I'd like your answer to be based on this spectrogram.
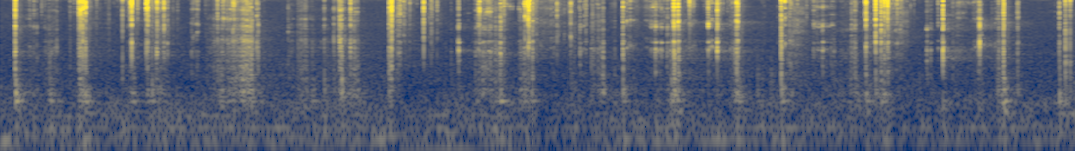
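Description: A steel scalpel blade scrapes the varnish on a varnished oil painting on canvas, lifting flakes. Irregular, bright, dry scratches and sharp little ticks come in short bursts over a quiet background throughout the clip.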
